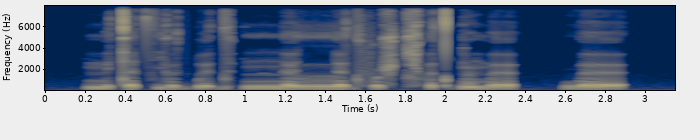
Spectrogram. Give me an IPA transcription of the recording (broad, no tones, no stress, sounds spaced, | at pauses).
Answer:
m ɪ t æ t͡s j ʊ d ɓ ə d | nː ɜ lː ɜ d f ɔ ʂ t͡ɕʰ ʌ t k͡p ə̃ m ɜ | w ɜ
